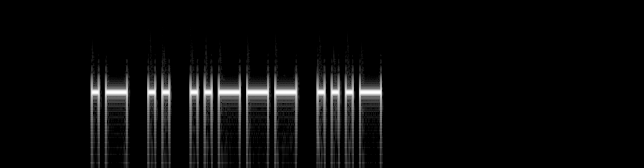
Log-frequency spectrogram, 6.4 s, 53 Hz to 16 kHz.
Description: Morse code, heard as a keyed tone, about 17 wpm, 700 Hz. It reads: AI2V
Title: USA Call Signs - 4 Characters - Repeated 3x - 17wpm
